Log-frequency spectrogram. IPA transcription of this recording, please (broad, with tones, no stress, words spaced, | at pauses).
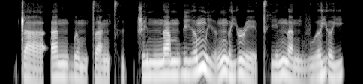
ʈaː˨˩˨ʔa˧n ɓə˨˩mt̪a˨˩ŋ t̪ʰɨ˨˩k̚ʂi˧m na˧m ɗi˧˥ə̯mi˨˩˦ə̯ ŋə˧˥jɹe˨˩˦t̪ʰi˧˥ na˨˩nvu˧˥ə̯jə˧˥j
